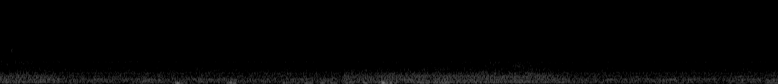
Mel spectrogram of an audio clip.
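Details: Sleeping belly-up on a Sunday, a bulldog gives a deep, gravelly snore, a short rasp at the start and a longer rumbling breath midway, over a constant low background hum.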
